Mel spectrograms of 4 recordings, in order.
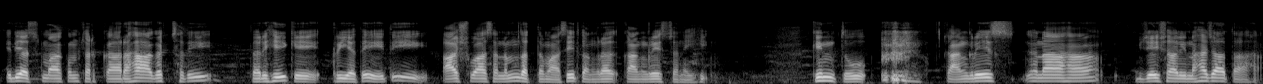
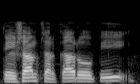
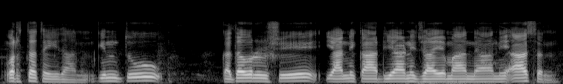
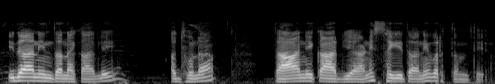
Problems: background sounds at intervals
